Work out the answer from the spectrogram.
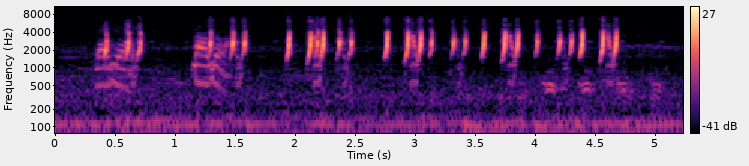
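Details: Common quail, known locally as batair, calling: short, sharp high-pitched notes in quick clusters, over a minute-long rhythm of about seventy per minute, with some harsh lower squawks early on and a faint low hum.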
